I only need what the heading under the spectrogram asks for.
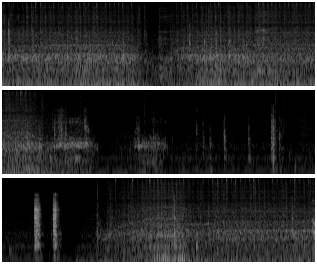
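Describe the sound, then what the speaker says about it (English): A sewing machine stitches a seam on a heavy beach bag with a full quarter-inch allowance, running steadily for several seconds, pausing with a few clicks and back-tack bursts, then running again close and loud. "I'm still going to sew off at the end"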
